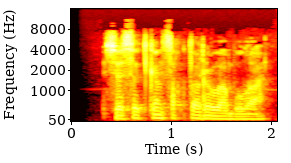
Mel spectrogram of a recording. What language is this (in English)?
Bashkir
